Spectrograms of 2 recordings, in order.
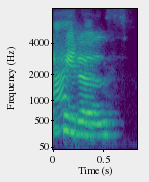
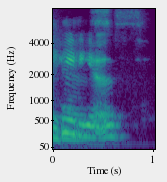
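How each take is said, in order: First: The word has no extra vowel before the ending. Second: The word has an extra 'ee' vowel before the ending. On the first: The speaker calls it right. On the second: The speaker calls it wrong. "not cicadias. Mm, sorry"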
